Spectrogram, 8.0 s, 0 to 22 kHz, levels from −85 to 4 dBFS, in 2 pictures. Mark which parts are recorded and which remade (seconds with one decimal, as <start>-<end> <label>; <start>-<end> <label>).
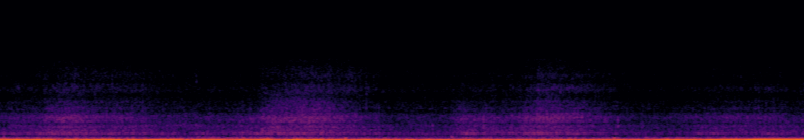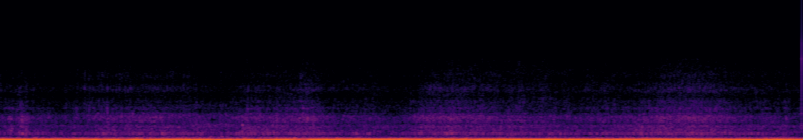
0.0-2.1 remade; 2.1-3.0 recorded; 3.0-3.5 remade; 3.5-8.0 recorded

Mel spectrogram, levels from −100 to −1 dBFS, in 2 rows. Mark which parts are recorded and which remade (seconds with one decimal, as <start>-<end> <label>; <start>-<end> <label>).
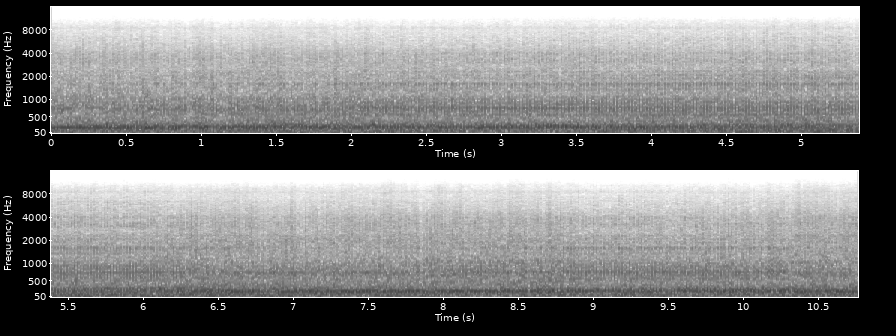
0.0-9.1 recorded; 9.1-10.8 remade

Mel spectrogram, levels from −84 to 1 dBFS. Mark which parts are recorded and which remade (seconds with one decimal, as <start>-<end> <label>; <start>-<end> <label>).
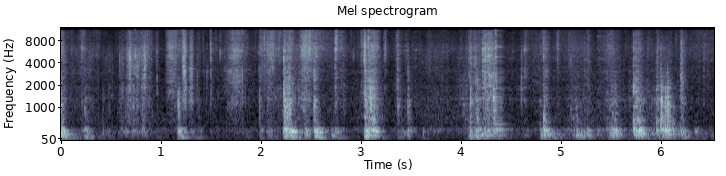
0.0-1.7 recorded; 1.7-3.2 remade; 3.2-6.5 recorded

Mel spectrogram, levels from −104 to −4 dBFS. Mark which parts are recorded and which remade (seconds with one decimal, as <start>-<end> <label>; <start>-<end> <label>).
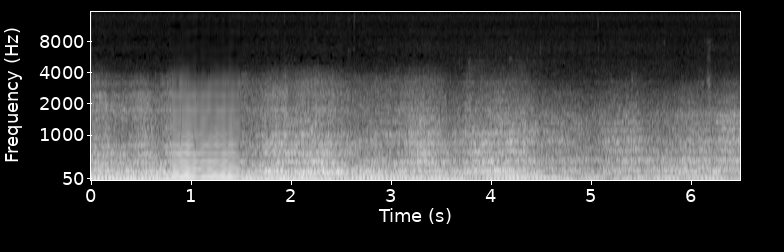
0.0-0.8 recorded; 0.8-1.5 remade; 1.5-6.5 recorded

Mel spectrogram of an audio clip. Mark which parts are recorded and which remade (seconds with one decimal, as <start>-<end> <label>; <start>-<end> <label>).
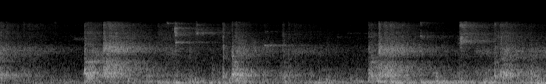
0.0-5.5 recorded

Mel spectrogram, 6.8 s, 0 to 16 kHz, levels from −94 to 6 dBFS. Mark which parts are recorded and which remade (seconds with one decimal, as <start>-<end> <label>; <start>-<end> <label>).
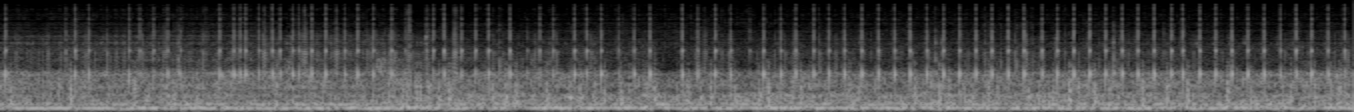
0.0-6.8 recorded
